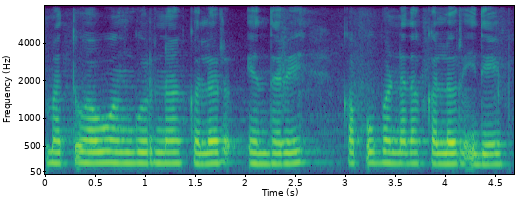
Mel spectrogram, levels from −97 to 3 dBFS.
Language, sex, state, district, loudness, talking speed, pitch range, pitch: Kannada, female, Karnataka, Bidar, -16 LUFS, 130 wpm, 195-200 Hz, 200 Hz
